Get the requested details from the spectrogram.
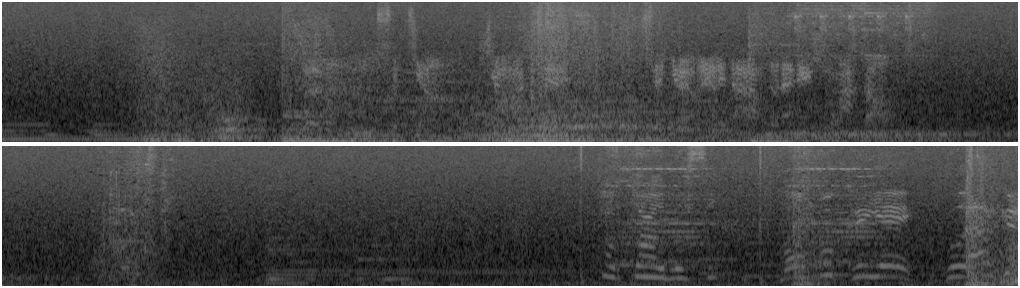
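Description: Magical game sound effects whoosh and chime.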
